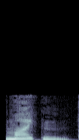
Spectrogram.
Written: mightnt

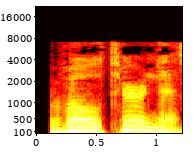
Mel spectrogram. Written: volturnus

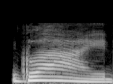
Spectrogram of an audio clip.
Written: glidingly

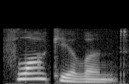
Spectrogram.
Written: flocculant

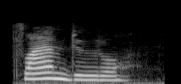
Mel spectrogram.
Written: flamdoodle

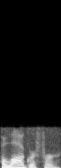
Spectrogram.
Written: holographer

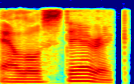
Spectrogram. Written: allosteric

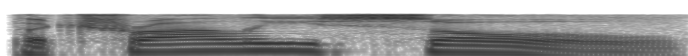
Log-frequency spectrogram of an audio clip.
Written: petrale sole

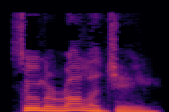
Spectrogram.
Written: sumerology

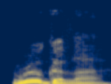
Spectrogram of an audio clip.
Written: rugula

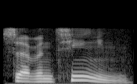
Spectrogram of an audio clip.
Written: seventeen

